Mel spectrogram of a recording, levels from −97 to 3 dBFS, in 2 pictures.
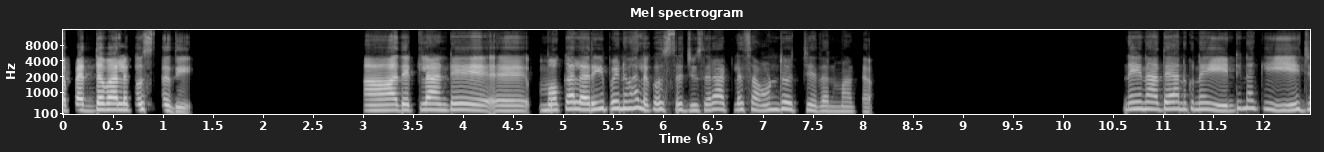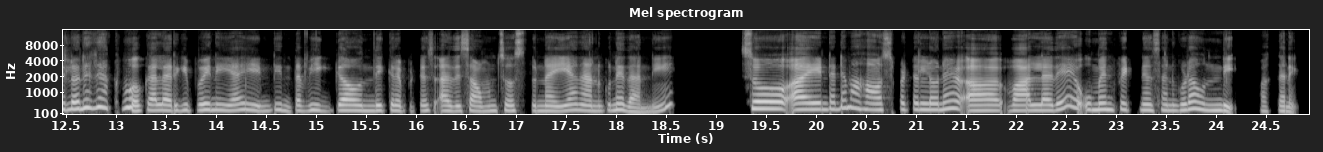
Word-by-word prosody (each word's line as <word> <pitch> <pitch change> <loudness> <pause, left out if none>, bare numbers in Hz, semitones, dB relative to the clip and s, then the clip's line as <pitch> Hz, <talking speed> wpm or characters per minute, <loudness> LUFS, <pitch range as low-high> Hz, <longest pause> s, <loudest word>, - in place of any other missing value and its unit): పెద్దవాళ్ళకొస్తది. 245 -4 +5 1.8
ఆహ్, 235 +1 +6
అది 245 0 +3
ఎట్లా 255 +3 +2
అంటే, 260 +1 0 0.4
ఏ - - +3 0.4
మోకాలు 270 +4 +3
అరిగిపోయిన 300 +3 +1
వాళ్ళకి 275 -7 -1
వస్తాది 255 -2 -4
చూసారా? 245 +4 -3
అట్లా 255 +3 -6
సౌండ్ 255 +4 -3
ఒచ్చేదనమాట. 200 -5 -8 2.7
నేను 290 0 +1
అదే 290 +1 -1
అనుకున్నా. 275 0 -4 0.2
ఏంటి 220 +8 -2
నాకు 310 -2 -6
ఈ - - +2
ఏజ్‌ 270 0 -3
లోనే 300 +4 +3
నాకు 345 -4 -3
మోకాళ్ళు 235 -2 0
అరిగిపోయినాయా, 240 +1 -3 0.2
ఏంటి 215 +4 -7
ఇంత 210 +1 -10
వీక్‌గా 230 -1 -2
ఉంది, 220 +1 -3
క్రెపిటస్ 220 0 -6
అదే 205 0 -3
సౌండ్స్ 210 +2 -4
ఒస్తున్నాయి 210 -1 -3
అని 240 - -3
అనుకునేదాన్ని. 205 -4 -4 0.9
సో, 305 - +3 0.4
ఆహ్, 270 0 +5
ఏంటంటే, 280 +3 -3
మా 320 - -1
హాస్పిటల్‌లోనే 260 +1 -3 0.3
ఆహ్, 230 0 +1 0.2
వాళ్ళదే 235 - +1 0.2
వుమెన్ 260 0 -1
ఫిట్నెస్ 245 -2 -4
అని 230 -1 -5
కూడా 290 +5 0
ఉంది 230 -4 -1 0.3
పక్కనే. 200 -2 -7
240 Hz, 115 wpm, -21 LUFS, 220-265 Hz, 2.7 s, ఆహ్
